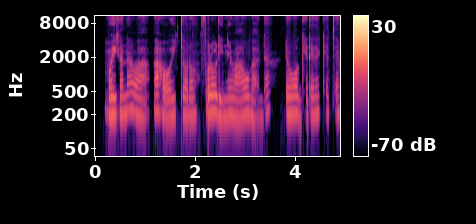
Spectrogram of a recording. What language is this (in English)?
Kikuyu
